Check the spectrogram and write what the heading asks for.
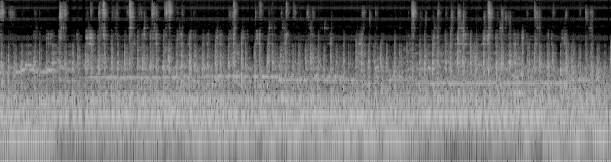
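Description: Live Iwami kagura hayashi: a drum beating a fast, dense rhythm with clashing hand cymbals, and a bamboo flute holding long high notes over it.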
